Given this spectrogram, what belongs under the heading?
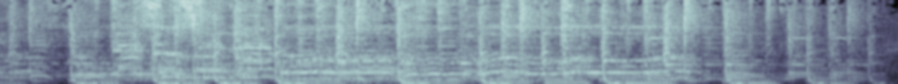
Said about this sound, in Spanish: El primero, la música, el tema principal que vamos a dejar de escuchar a continuación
